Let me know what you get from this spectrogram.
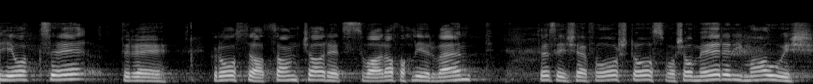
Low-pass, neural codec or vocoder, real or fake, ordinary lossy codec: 7.2 kHz; none; real; none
